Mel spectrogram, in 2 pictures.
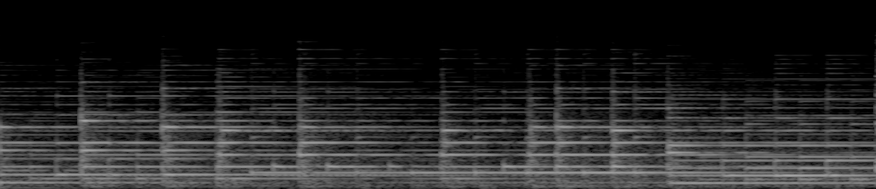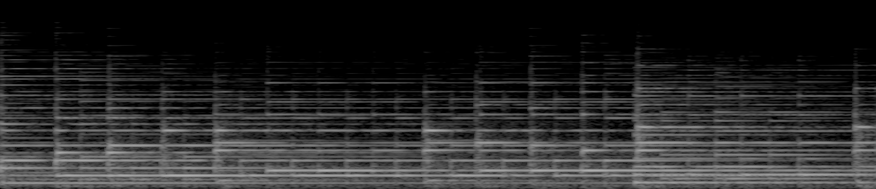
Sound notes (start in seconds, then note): none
